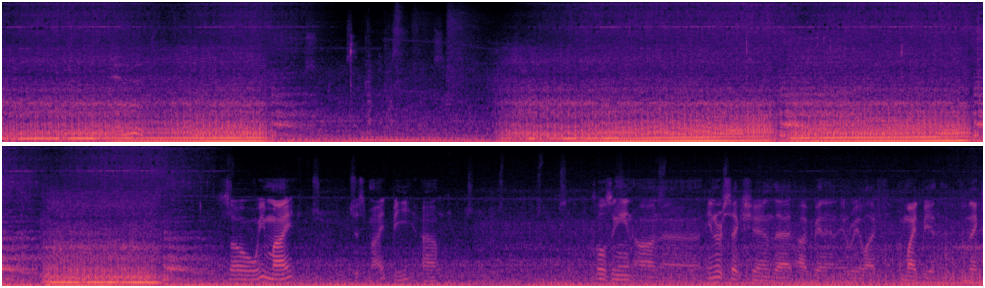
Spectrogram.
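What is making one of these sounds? A truck engine drones and revs up through the gears.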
